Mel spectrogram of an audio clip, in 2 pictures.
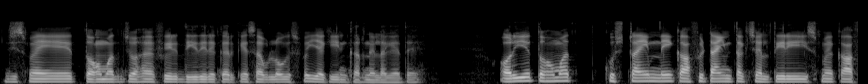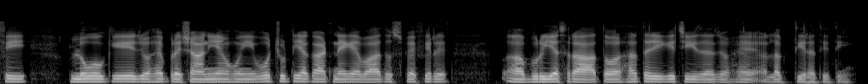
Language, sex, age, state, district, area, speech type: Urdu, male, 18-30, Delhi, South Delhi, urban, spontaneous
